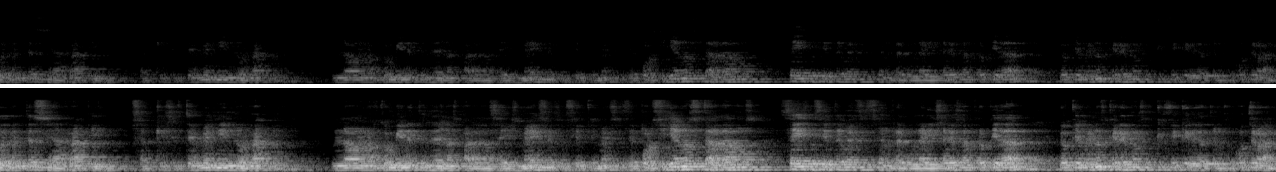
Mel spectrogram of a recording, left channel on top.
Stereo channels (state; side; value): quieter; left; 22.4 dB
